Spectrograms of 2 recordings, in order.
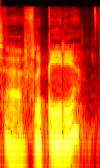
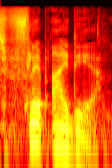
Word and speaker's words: Flipedia: It's pronounced as Flipedia. – Flipedia. – Yes. – So obviously I read it and it was Flip Idea. – Yes. Right? It's a bit of a wordplay there too.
